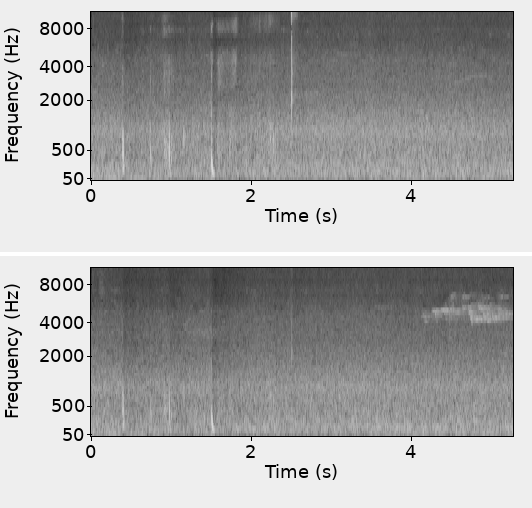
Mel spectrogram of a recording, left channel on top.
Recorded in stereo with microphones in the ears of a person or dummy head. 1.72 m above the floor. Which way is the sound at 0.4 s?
30° left (ahead or behind).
